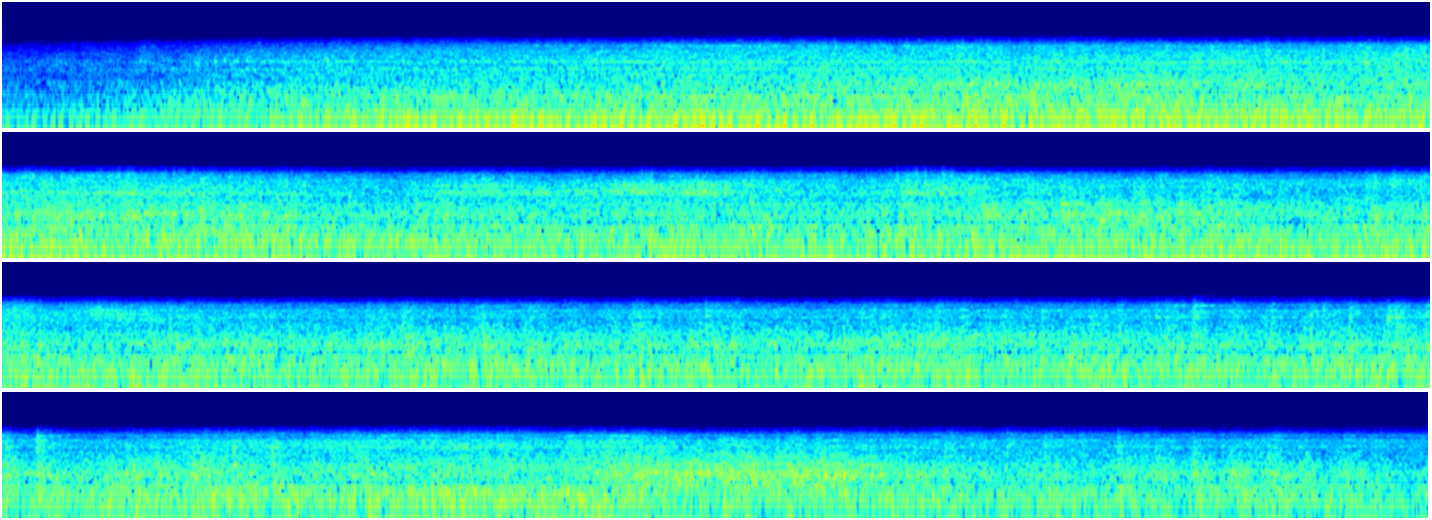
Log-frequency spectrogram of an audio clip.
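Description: A KiwiRail diesel-hauled train passing close by, heard through a security camera's microphone. The low hum of the locomotive engine comes up and fades out about halfway through, while the steady rolling clatter of the wagons carries on. A couple of brief higher tones sound about ten seconds in.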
